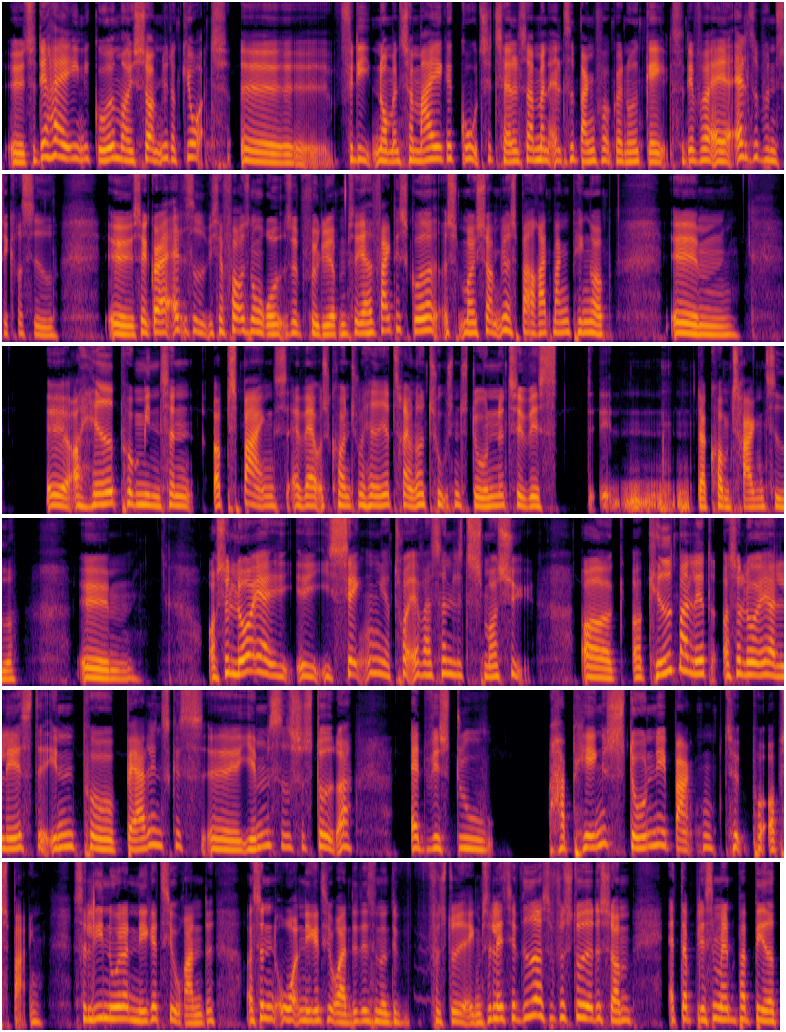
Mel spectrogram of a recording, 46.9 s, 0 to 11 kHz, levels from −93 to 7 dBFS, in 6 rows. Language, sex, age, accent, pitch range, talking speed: Danish, female, 30-49, native, 180-230 Hz, 210 wpm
